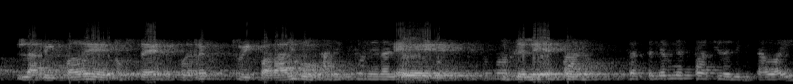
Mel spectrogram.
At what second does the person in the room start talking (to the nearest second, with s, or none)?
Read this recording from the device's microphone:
3 s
